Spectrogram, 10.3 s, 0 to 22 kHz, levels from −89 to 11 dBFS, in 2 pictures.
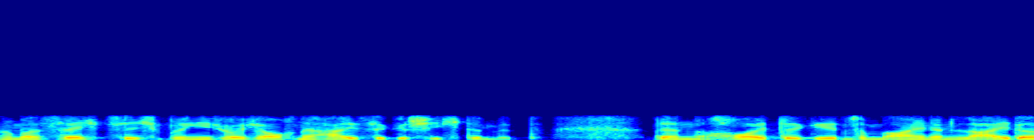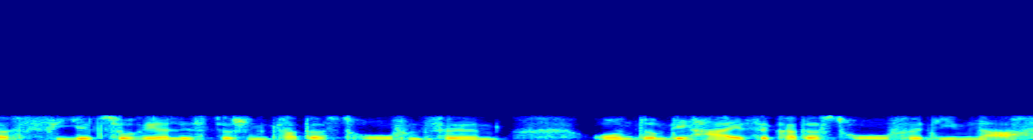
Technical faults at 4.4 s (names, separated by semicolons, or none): AMR narrowband mobile codec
